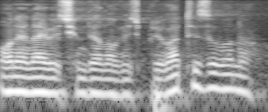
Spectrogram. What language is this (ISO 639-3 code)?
srp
